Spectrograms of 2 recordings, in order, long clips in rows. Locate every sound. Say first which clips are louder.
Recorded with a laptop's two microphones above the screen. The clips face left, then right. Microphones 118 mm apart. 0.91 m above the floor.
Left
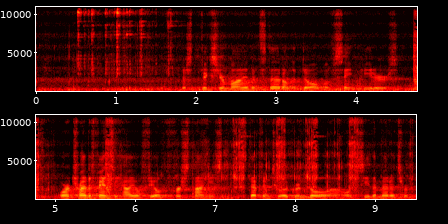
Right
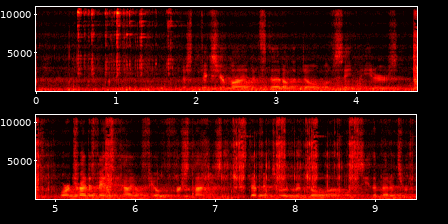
0.5 s keys jangling: even; centre (ahead or behind), 2 m; by 1.7 s 10° right (ahead or behind), 2.5 m
1.8 s a man speaking: left 9 dB; 60° left (ahead or behind), 2.5 m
